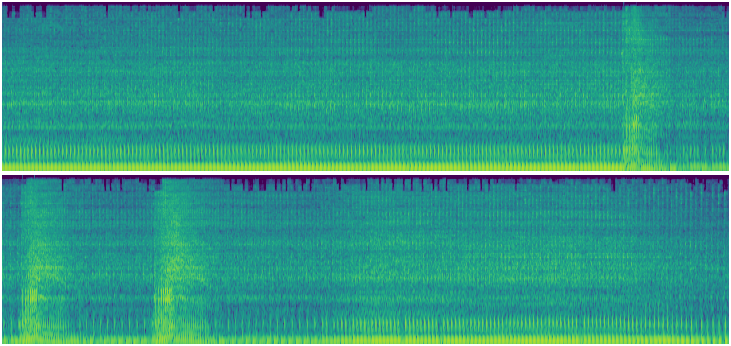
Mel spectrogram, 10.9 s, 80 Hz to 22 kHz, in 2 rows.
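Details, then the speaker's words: Rebuilt 2008 Yamaha YZ250F four-stroke at first start-up, choke off, warming up: steady idle with light rattling tick and louder clattering bursts; suspected cam chain tensioner issue, not confirmed, engine pulled to investigate. "he said hey can't guarantee it you need to investigate but it sounds like a chain tensioner issue"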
